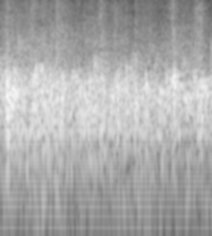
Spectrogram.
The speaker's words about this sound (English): It's a good place to clap.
